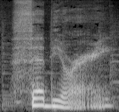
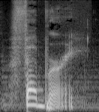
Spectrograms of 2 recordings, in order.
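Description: First: The word is said with four syllables. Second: The word is said with three syllables. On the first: "or four syllables" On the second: "Whether you say it in three syllables"

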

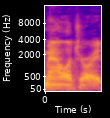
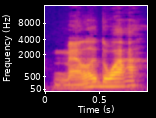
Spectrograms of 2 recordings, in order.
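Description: First: The word is pronounced with an American sound. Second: The word is pronounced with a French sound. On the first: The speaker calls it right. "I think Maladroit is the common pronunciation" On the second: The speaker calls it wrong. "Some people pronounce it Maladroit. ... sounds pretentious. ... this is America"

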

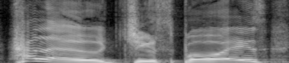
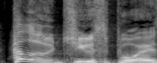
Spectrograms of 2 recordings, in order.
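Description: First: It is said in a put-on character voice. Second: It is said in a plain, normal voice. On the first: The speaker calls it right. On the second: The speaker calls it wrong.

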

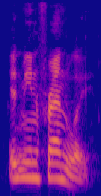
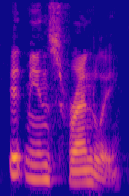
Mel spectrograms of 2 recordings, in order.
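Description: First: Mean ends without an s sound. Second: Mean ends with an s sound. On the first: The speaker calls it wrong. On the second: The speaker calls it right.

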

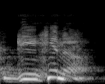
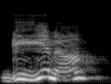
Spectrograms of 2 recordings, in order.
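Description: First: The middle consonant sounds like an h. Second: The middle consonant sounds like a y.

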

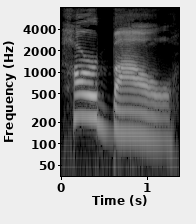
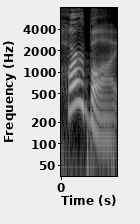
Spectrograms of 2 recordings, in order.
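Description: First: The name is pronounced in an odd, unusual way. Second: The name is pronounced in the usual standard way. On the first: This mimics a radio host's mispronunciation. The speaker calls it wrong. "he pronounces some names really, really weird" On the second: This is the correct pronunciation. The speaker calls it right. "It's Harbaugh, isn't it?"

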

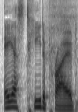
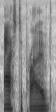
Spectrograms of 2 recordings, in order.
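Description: First: The T sound is clearly pronounced. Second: The T sound is dropped. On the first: The speaker calls it right. "makes sure that everybody knows it's AstDeprived" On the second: The speaker calls it wrong. "because I don't enunciate the T"

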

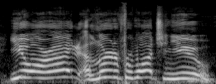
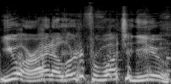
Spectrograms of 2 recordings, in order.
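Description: First: It is said dramatically, really selling it. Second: It is said plainly, without much drama.

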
